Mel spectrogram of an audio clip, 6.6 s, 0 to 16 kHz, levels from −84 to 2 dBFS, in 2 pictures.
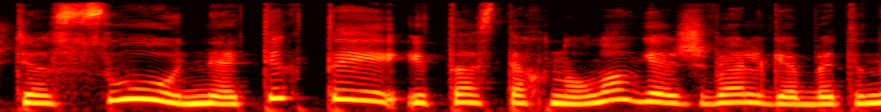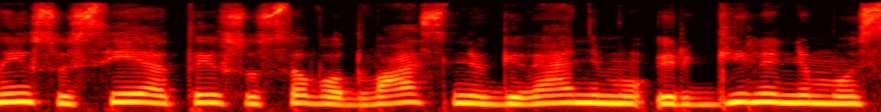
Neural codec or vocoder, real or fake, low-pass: none; real; 14.4 kHz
